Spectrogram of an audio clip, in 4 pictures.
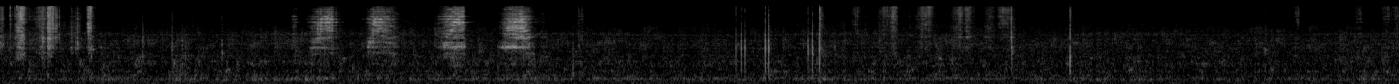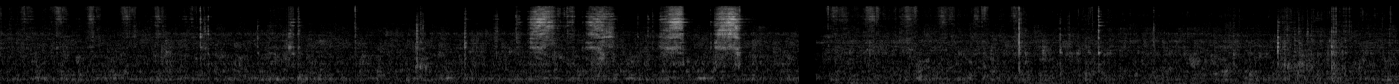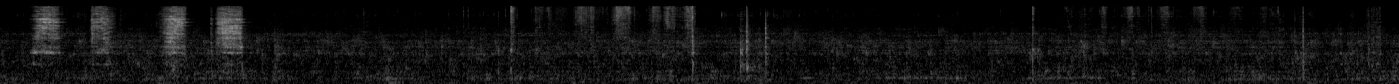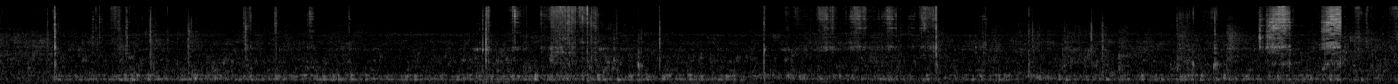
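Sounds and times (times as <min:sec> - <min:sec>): bamboo strips clicking and rustling: 0:00.0 - 0:01.0
knife scraping bamboo strips: 0:00.0 - 0:01.0, 0:03.0 - 0:05.4, 0:08.5 - 0:10.2, 0:19.2 - 0:21.5, 0:28.3 - 0:30.5, 0:33.3 - 0:35.0, 0:46.8 - 0:48.0, 0:50.0 - 0:51.4, 0:54.6 - 0:55.9.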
